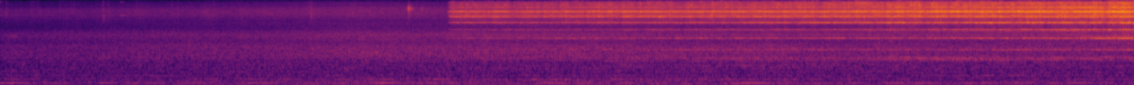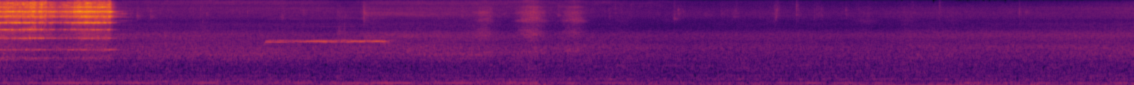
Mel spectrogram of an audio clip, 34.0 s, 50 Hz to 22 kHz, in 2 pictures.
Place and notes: Yangmei Station - Soundwalk
Slowly out of the station from the platform, Sony PCM D50 + Soundman OKM II
Taoyuan County, Taiwan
